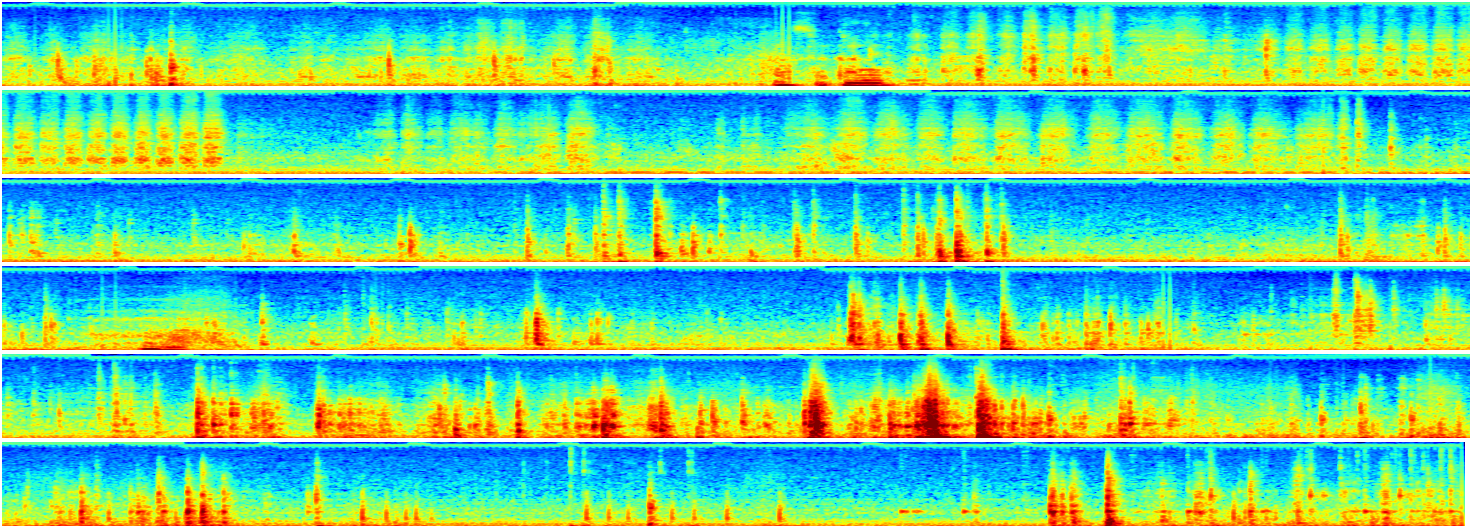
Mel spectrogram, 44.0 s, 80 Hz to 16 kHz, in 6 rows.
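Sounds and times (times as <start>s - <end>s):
steady low hum: 0.0s - 44.0s
plastic parts clicking and rattling: 26.2s - 35.2s.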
